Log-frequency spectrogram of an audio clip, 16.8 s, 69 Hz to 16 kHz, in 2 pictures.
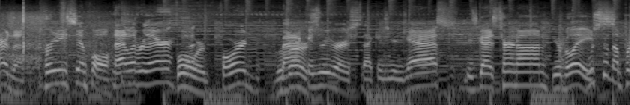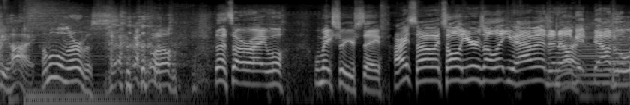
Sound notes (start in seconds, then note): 9.8 laughing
